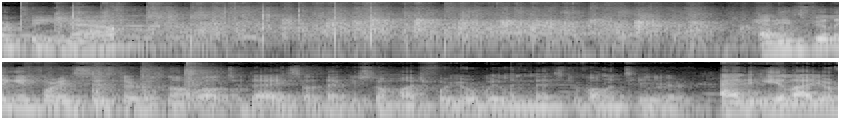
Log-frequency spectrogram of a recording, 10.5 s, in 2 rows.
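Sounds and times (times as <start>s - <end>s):
speech: 0.0s - 1.0s, 4.7s - 10.4s
audience clapping: 0.0s - 6.8s.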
